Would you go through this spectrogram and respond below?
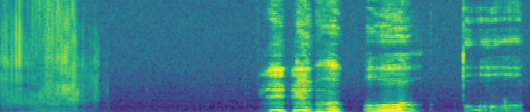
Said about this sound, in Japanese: チャックを開けて。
